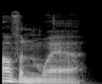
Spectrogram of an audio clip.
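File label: "ovenware", British English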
